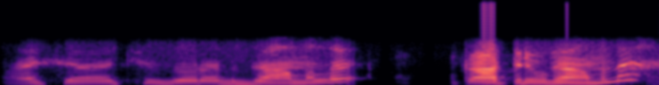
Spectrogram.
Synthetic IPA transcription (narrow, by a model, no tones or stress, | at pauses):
ɐsɐt͡ʃʰizoːɾɐt̪ɡaːmlɨ | kaːt̪ɾiʋɡaːmlɨ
